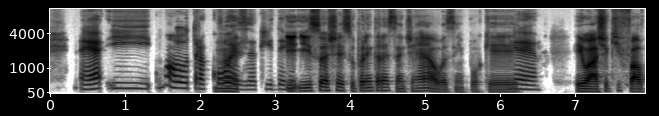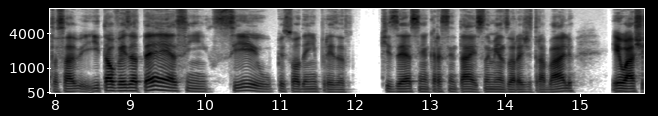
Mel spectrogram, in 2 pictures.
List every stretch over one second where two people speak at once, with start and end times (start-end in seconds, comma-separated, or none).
none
